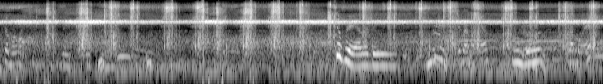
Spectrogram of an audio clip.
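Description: Footsteps crunch on dry leaves at a steady pace.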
